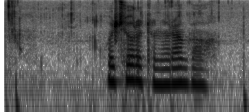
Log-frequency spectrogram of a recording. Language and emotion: Russian, neutral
